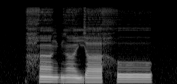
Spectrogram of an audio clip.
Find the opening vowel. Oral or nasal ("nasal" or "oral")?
nasal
